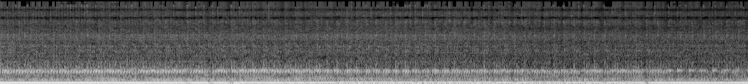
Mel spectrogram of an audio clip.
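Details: Westfield with Zetec Blacktop engine at low idle with uneven stumbling beat, three or four pulses a second, repeatedly catching; misfire, cause unknown.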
